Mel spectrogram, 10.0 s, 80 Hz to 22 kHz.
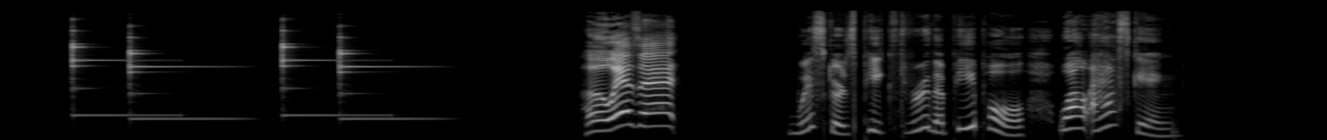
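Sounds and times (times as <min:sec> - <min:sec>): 
doorbell chiming a two-note ding-dong: 0:00.6 - 0:03.5
speech: 0:04.4 - 0:05.1, 0:05.9 - 0:08.9.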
